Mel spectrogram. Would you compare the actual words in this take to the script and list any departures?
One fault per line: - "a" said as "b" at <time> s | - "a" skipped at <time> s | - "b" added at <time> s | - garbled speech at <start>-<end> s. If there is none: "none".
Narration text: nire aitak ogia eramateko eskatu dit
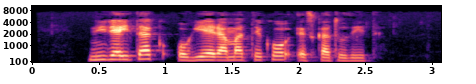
none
